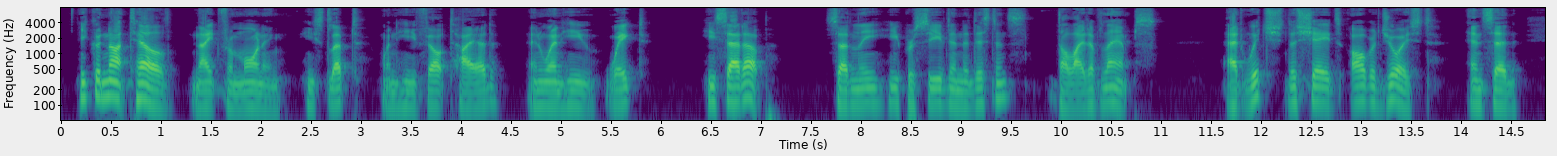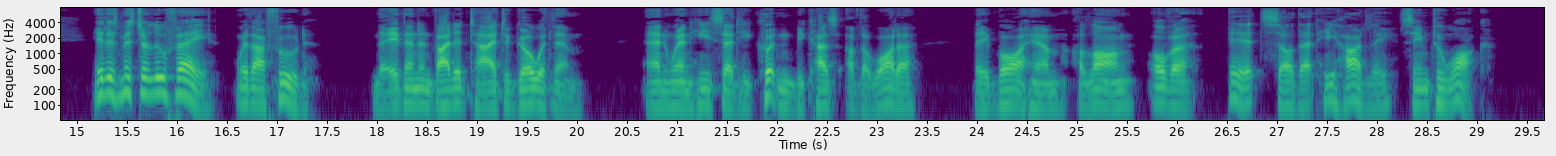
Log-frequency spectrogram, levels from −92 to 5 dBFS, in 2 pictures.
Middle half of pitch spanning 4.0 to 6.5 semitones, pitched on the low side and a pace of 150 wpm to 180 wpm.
No: average, 3.5 semitones; low, 100 Hz; average, 155 wpm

